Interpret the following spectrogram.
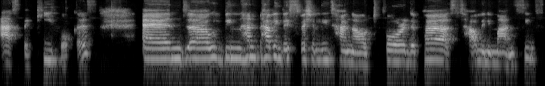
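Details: Adult woman speaking; typical speech.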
